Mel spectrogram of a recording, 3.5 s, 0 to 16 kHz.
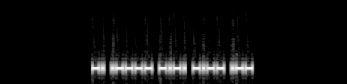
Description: Morse code, heard as a keyed tone, about 45 wpm, 700 Hz. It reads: N1CYW
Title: USA Call Signs - 5 Characters - 50wpm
